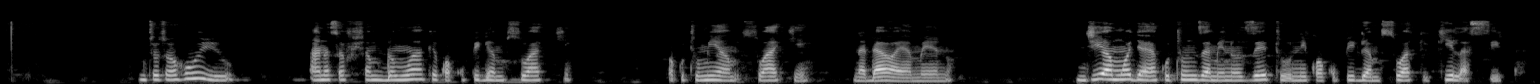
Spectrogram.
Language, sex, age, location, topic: Swahili, female, 25-35, Nairobi, health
